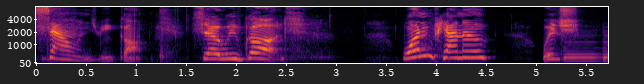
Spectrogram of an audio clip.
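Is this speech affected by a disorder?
Yes: cerebral palsy.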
